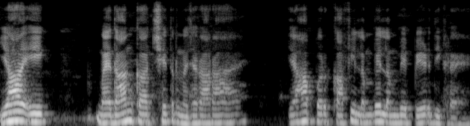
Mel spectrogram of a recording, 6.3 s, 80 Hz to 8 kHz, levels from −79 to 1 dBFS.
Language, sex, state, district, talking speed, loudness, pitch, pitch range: Hindi, male, Bihar, Bhagalpur, 160 wpm, -22 LUFS, 140 Hz, 130-155 Hz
